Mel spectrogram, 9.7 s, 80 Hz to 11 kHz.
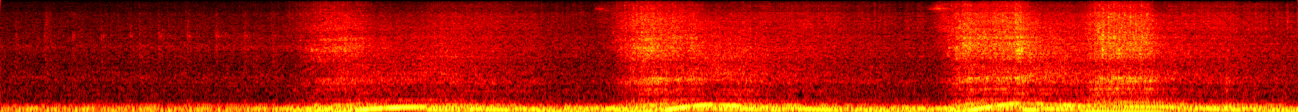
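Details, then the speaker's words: LS-swapped Trans Am after long storage, newly fitted exhaust and block-off plate, oil pressure up and earlier tick going away: deep V8 blips rising and falling three times over a steady burble, no ticking or rattles; healthy revving. "Sounds good, dude."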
